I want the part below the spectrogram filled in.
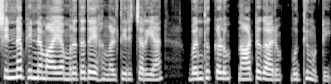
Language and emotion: Malayalam, neutral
